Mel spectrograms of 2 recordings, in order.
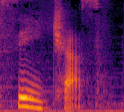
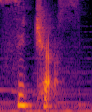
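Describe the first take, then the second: First: A full i sound is heard in the middle. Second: Only a very soft i sound is heard. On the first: The speaker calls it wrong. "por lógico se debería pronunciar сейчас, pero no se pronuncia así" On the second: The speaker calls it right. "muy, muy, muy suave"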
